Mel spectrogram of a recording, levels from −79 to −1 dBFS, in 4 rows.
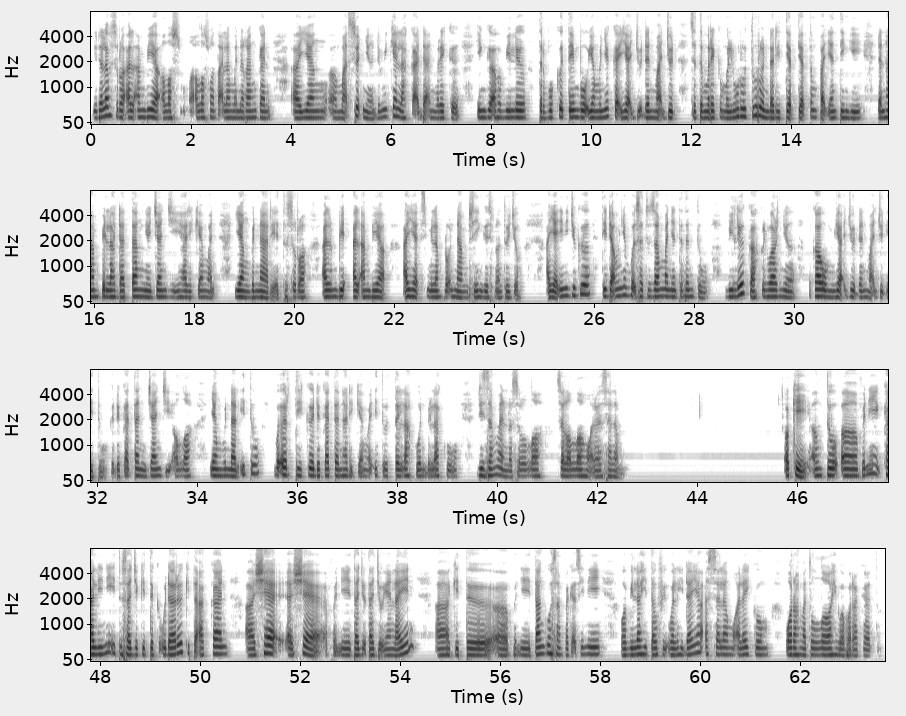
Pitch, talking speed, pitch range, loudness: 175 Hz, 115 wpm, 170-185 Hz, -23 LUFS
